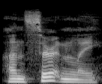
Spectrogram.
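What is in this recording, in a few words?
"uncertainly", British English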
